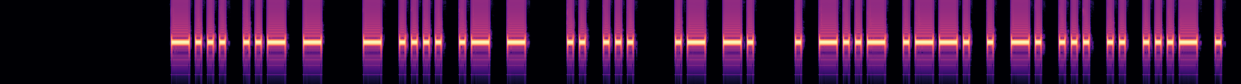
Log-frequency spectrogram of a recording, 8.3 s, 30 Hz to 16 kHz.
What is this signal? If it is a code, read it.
Morse code, heard as a keyed tone, about 30 wpm, 700 Hz. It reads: BUT THAT IS AN EXPENSIVE
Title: Sentences from Top 1000 Words - Review Part 6 - 30wpm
